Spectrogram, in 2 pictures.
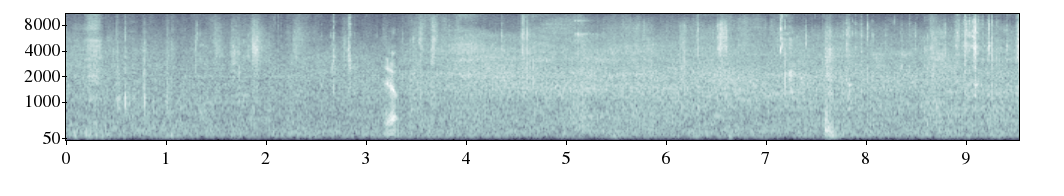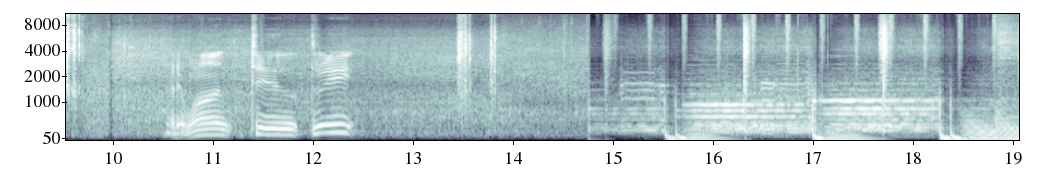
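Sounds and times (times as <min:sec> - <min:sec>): distant traffic hiss: 0:00.0 - 0:15.5.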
